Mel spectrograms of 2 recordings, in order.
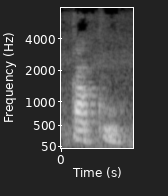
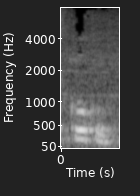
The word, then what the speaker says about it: cuckoo: Many students pronounce kaku. The pronunciation of this word is not kaku. Its correct pronunciation is kuku.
